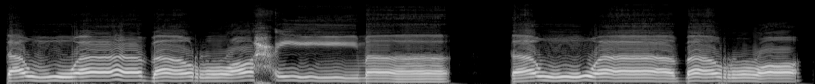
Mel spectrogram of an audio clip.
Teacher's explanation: Tanwin berjumpa dengan ra, idgham bila gunnah.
